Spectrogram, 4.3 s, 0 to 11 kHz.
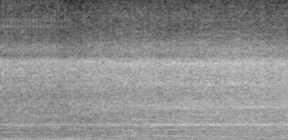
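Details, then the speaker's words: Yamaha Mio 125 fuel-injected scooter that died and was hard to start, battery new but dropping: after kickstarting, a light busy buzz settles into a steady run with no stalling or hunting; normal idle, battery-drain cause still being sought. "Bisa ya bisa hidup tuh jadi kalau udah seperti ini tinggal kita cari permasalahannya yang menyebabkan motor ini ee akinya itu ngdrop"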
